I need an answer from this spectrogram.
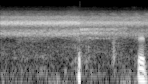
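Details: A dense, steady chorus of cicadas in a forest near Selçuk and ancient Ephesus, Turkey, fills the air with a high, shimmering buzz described as completely crazy.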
